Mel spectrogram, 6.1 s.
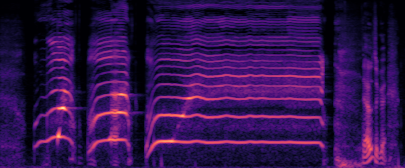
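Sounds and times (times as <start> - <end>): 
voice imitating a seagull call: 0.6 - 4.9
speech: 5.4 - 6.0.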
